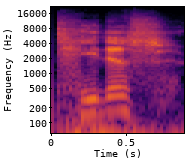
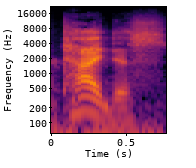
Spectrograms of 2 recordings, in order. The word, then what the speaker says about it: Tidus: want to show off this is Tidus or Tidus, depending on how you want to pronounce it. Both are considered in play for his name since it was never said audibly. Um, in the original Japanese, it's translated as I believe Tida.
